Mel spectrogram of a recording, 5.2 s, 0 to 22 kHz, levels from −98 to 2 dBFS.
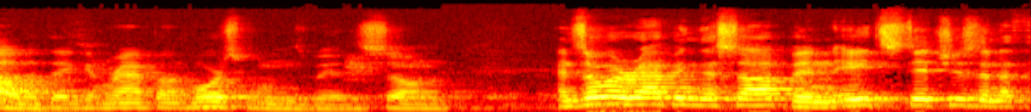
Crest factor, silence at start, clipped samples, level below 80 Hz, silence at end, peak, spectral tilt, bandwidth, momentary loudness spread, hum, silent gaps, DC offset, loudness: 14 dB; 0 s; under 0.1%; -60 dBFS; 0 s; -8 dBFS; -3 dB/octave; 16.5 kHz; 15 LU; none; none; under 0.1%; -21 LUFS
